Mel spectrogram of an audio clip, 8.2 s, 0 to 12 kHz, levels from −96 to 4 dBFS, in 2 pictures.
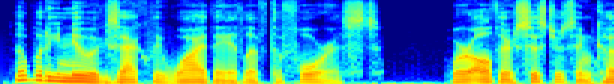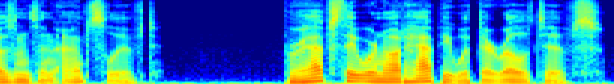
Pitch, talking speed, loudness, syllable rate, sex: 105 Hz, 190 wpm, -21 LUFS, 6.1 syllables/s, male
